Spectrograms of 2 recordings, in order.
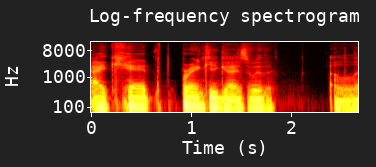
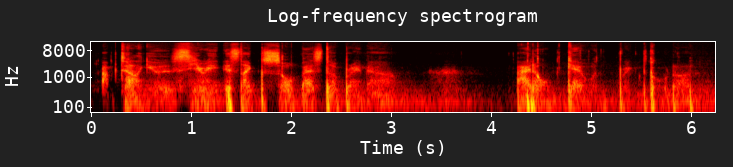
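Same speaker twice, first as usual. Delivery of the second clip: whispered, very quiet, barely audible. Talking about the phone, worried it may be listening: whispering. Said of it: "I'm gonna whisper because I'm pretty sure my phone is gonna hear me".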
